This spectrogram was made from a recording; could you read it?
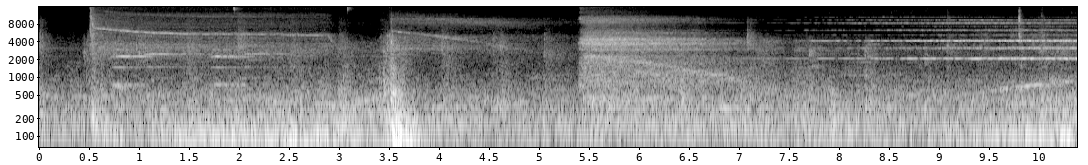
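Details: Keisei 3000 series, set 3022, door closing: the door chime comes out as thin, warbling, off-pitch tones; the chime has degraded.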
